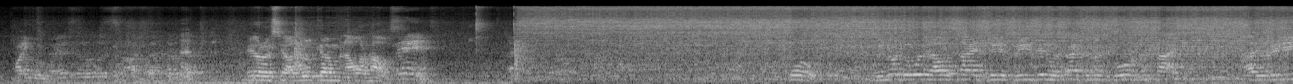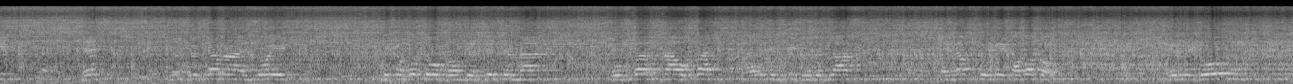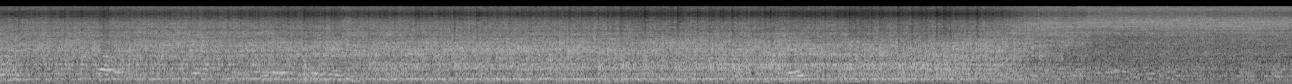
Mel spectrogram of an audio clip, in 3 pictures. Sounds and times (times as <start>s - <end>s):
Speech: 0.1s - 4.4s, 7.7s - 16.0s, 16.7s - 21.6s, 22.2s - 23.6s, 24.5s - 26.2s, 26.8s - 29.5s, 33.5s - 34.2s.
